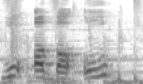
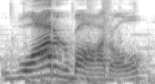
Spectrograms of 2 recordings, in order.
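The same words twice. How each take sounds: First: It is said in a British accent. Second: It is said in an American accent.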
